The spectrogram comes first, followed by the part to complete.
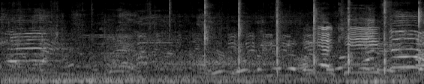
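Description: Softball players calling out and cheering in high-pitched voices, chatter without clear words, with several sharp claps in the second half.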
